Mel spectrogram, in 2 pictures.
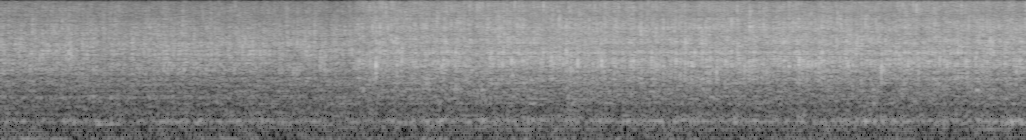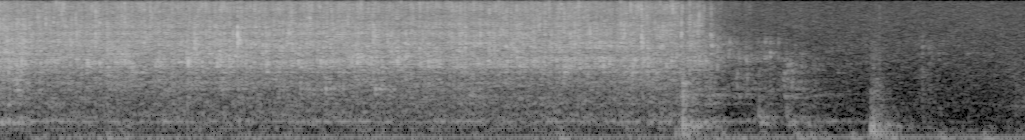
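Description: A tap running into a bathroom sink, a steady rush of water that grows louder and brighter about two seconds in and is shut off suddenly near the end. A few faint knocks follow.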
